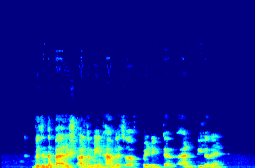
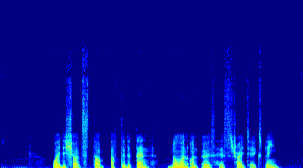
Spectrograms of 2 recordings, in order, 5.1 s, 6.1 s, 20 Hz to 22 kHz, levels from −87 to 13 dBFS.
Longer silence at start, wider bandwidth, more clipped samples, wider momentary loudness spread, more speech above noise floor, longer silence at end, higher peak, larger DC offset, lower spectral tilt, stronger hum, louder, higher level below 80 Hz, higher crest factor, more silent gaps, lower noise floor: second, 0.65 s vs 1.05 s; second, 7 kHz vs 11.5 kHz; neither; about the same, 12 LU vs 13 LU; first, 49 dB vs 41 dB; first, 0.65 s vs 0.5 s; first, -2 dBFS vs -10 dBFS; neither; second, -6 dB/octave vs -8 dB/octave; neither; first, -17 LUFS vs -31 LUFS; second, -60 dBFS vs -52 dBFS; about the same, 18 dB vs 20 dB; neither; about the same, -67 dBFS vs -70 dBFS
